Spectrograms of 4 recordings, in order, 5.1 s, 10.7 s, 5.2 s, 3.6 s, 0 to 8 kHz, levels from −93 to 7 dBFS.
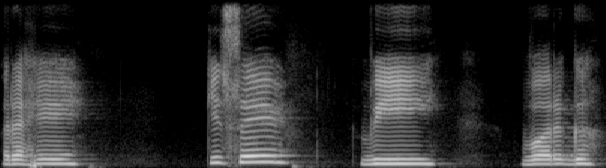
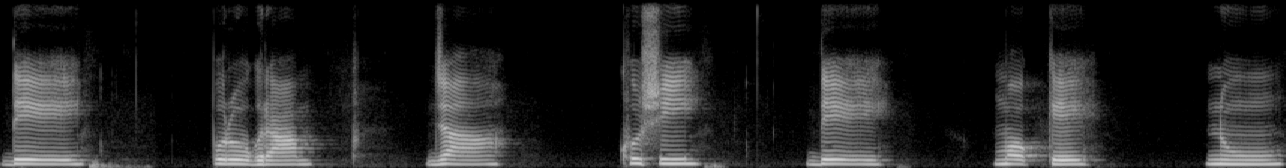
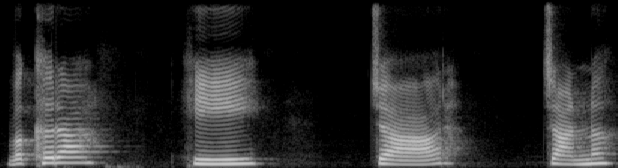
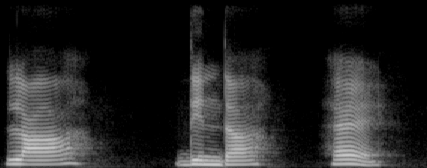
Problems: none marked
